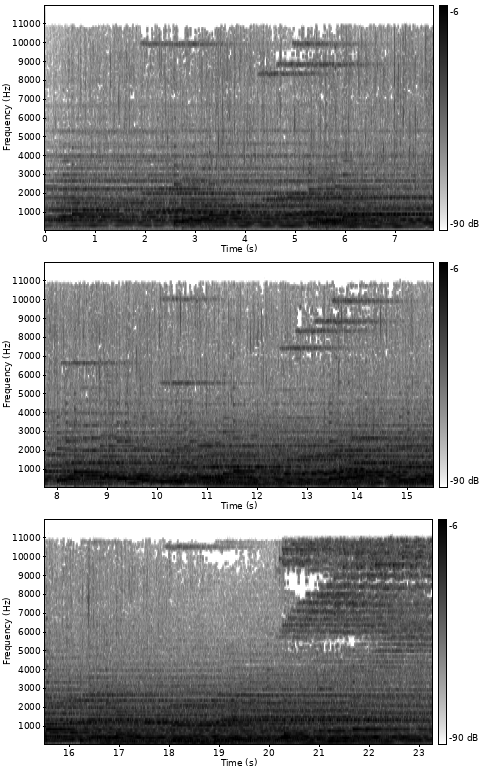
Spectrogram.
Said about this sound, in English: And for the rest of this few seconds left, I'd like to play the beautiful song, the Japanese water song, if we could,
